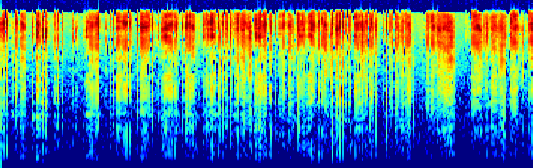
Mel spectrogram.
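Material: Plastic.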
